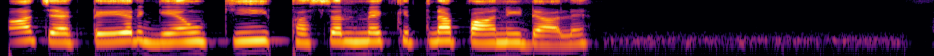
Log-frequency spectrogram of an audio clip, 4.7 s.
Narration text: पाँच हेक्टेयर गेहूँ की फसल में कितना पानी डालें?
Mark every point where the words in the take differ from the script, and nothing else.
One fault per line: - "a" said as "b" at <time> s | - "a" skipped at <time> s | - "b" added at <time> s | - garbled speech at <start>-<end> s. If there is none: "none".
none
